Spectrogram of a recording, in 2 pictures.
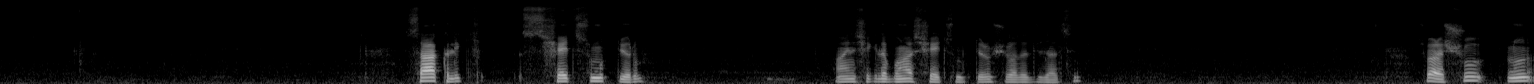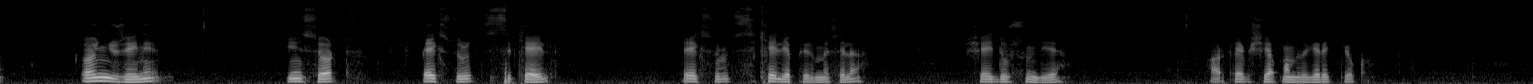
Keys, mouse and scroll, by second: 0.7 s, 2.3 Tab, 2.6 scroll down 4, 5.9 right click, 6.2 middle click, 6.9 scroll up 1, 8.2 click, 9.0-10.1 right drag, 10.1 click, 10.3 middle click, 10.7 click, 10.8-13.5 middle drag, 13.5 Tab, 15.1 middle click, 15.4 3, 15.7 click, 15.9 middle click, 16.4-17.8 scroll up 2, 17.8 i, 19.2 e, 22.3 s, 23.9 Tab, 24.2 scroll down 3, 24.3-25.6 middle drag, 25.6 scroll up 3, 25.9 middle click, 26.3 scroll down 2, 26.5-27.5 middle drag, 27.5-27.9 scroll down 3, 27.9 scroll up 1, 28.1 scroll down 1, 29.8 middle click, 30.2-30.6 scroll down 5.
